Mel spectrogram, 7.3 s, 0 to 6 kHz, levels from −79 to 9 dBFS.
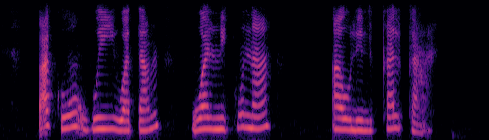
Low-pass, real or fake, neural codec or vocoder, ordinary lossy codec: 5.4 kHz; fake; codec, 44.1 kHz, 3.4 kbps, Pupu-Codec; Opus, 16 kbps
